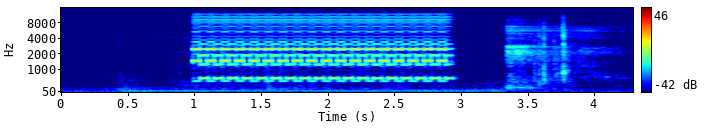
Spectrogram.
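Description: A telephone rings once in a steady electronic trill lasting about two seconds, fairly loud over a low room hum, followed by brief handling clatter as the receiver is picked up.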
